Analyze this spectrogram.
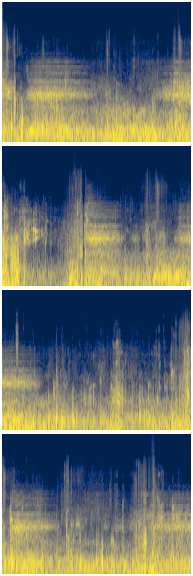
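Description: Water churns and rumbles close to the microphone underwater.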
